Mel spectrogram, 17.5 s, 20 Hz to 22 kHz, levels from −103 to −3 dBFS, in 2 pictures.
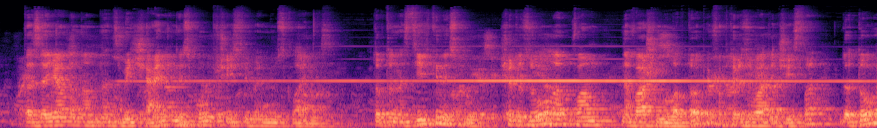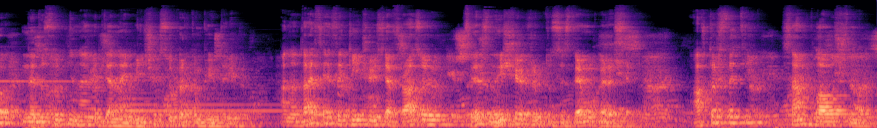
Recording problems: off-mic speech; far
room echo; slight; dies away in 0.5 s
background music; loud; throughout; 7 dB below the speech
chatter from many people; noticeable; throughout; 10 dB below the speech

